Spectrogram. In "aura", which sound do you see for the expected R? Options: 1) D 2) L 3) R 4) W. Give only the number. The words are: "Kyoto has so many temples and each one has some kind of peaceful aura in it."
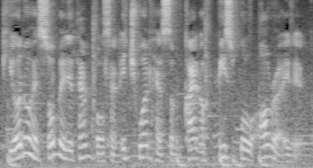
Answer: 3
